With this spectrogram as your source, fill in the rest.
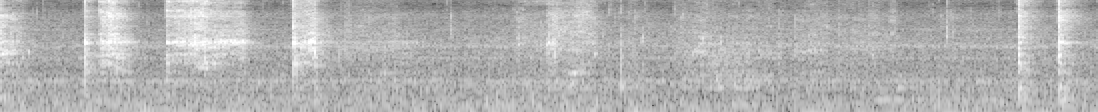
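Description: A utensil scrapes and stirs goat leg curry in a pot, with steady clinking and scraping strokes over a continuous bubbling, sizzling background, close and fairly loud, with no talking.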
